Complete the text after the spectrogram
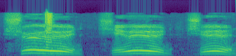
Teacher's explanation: So we say it's an A with pursed lips. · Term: O umlaut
